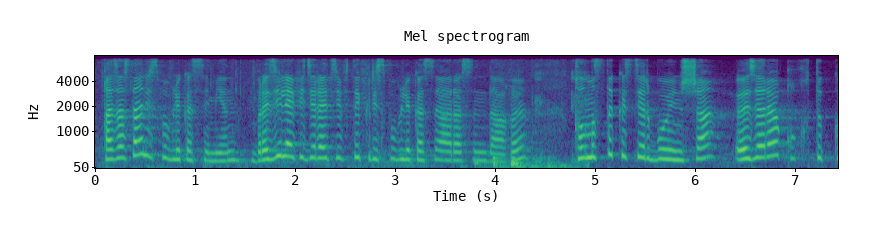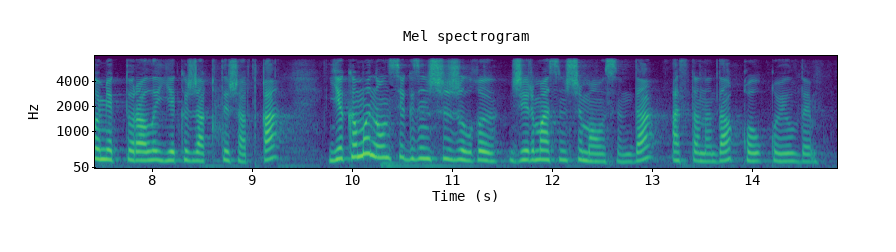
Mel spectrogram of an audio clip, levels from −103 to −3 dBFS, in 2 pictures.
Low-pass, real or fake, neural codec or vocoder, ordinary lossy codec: 7.2 kHz; real; none; none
